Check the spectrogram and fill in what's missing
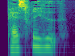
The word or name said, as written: pasfrihed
